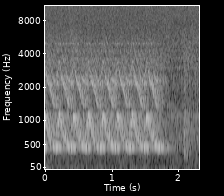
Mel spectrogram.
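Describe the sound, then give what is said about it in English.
Electronic horn sound from a child's toy steering wheel: a warbling, siren-like tone that loops in a run of quick repeating sweeps, then cuts off abruptly. “How about using the horn? Beep, beep, beep, beep.”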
